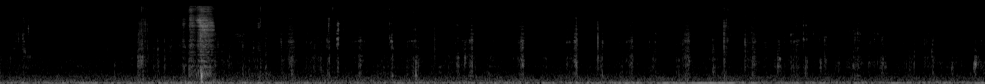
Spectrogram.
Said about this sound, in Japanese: では、真ん中にね、トマトの間にレタスが挟まって、うん、あの、チキンと境界線作ってるんで、いい感じですよね。では、いただきたいと思います。では、咀嚼音しますんで、ご注意ください。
